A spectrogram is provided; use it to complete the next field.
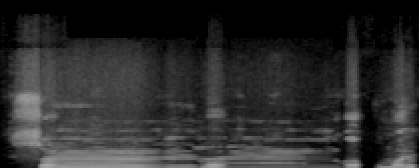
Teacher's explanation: یہاں صاد جو ہے یہ پر ہوگا اور میم شدد میں غنہ ہوگا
